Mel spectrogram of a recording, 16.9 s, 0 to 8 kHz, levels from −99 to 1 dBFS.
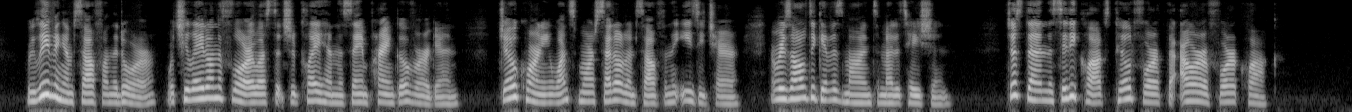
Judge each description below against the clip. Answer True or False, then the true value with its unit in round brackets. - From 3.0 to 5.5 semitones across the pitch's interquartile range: True (5.0 semitones)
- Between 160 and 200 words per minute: True (180 wpm)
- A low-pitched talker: False (185 Hz)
